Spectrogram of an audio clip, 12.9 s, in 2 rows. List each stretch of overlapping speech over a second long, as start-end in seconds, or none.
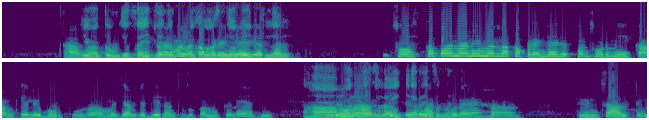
0.8-2.8, 9.5-11.1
